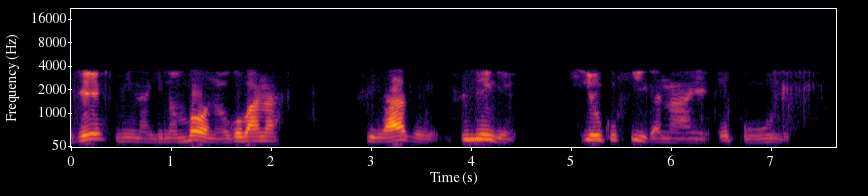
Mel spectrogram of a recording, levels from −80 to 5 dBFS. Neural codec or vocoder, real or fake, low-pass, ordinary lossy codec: none; real; 3.6 kHz; none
